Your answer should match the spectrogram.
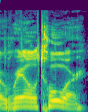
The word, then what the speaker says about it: Realtor: real T she's a real tour it's on the cup there's two syllables real tour so that's unbelievable now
